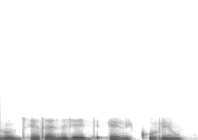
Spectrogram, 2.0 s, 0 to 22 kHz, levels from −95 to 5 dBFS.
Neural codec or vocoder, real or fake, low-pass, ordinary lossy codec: codec, 16 kHz in and 24 kHz out, 0.9 kbps, LongCat-Audio-Codec, four codebook decoder; fake; 3.6 kHz; AAC, 32 kbps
